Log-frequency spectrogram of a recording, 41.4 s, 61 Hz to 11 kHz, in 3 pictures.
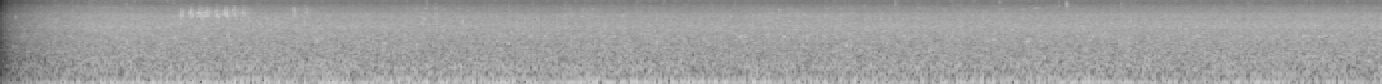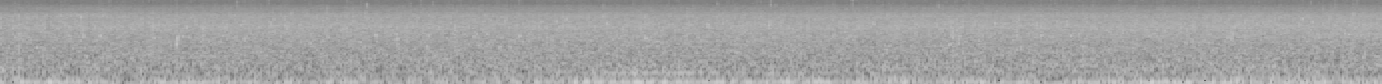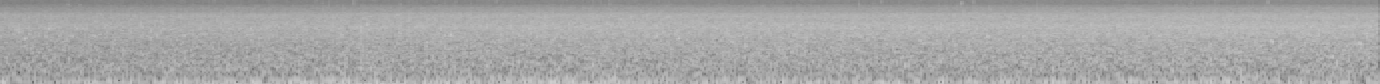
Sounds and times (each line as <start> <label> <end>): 0.0 brook 41.4
0.0 strong rain 41.4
